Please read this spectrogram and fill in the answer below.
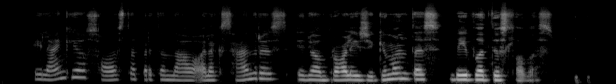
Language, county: Lithuanian, Klaipėda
